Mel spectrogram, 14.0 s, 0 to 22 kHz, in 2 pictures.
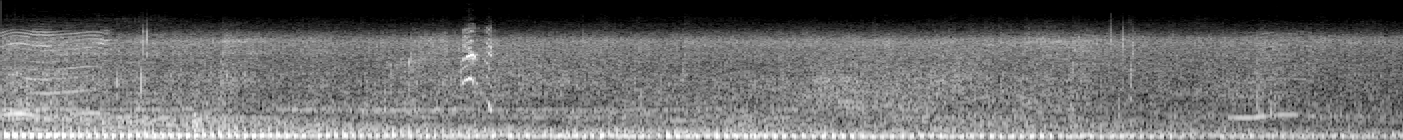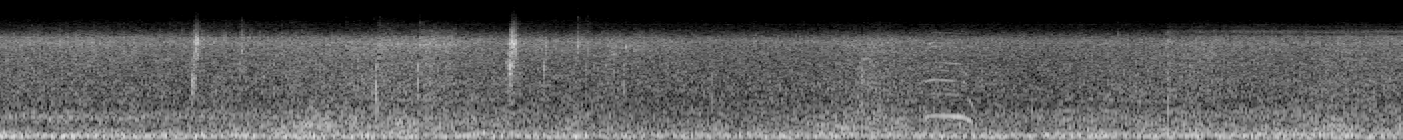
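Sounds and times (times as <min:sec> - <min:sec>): motor humming: 0:00.0 - 0:03.6.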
